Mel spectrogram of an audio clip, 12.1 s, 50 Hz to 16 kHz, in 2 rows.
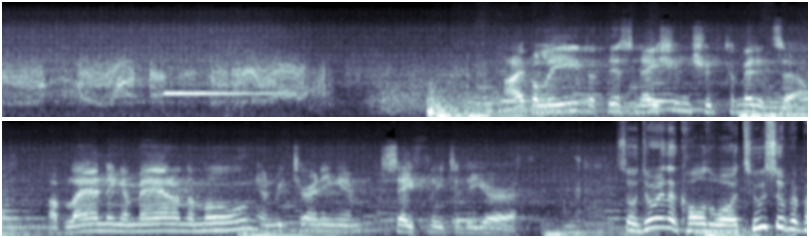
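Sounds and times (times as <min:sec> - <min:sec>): person speaking over radio: 0:00.0 - 0:02.3.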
